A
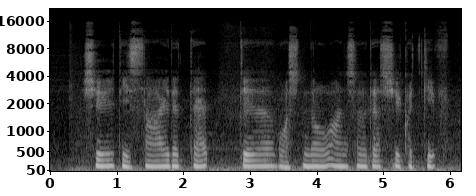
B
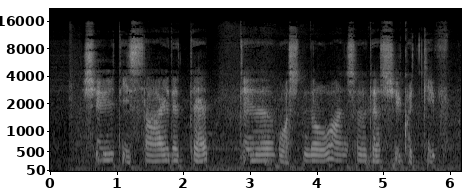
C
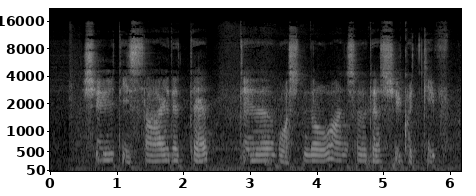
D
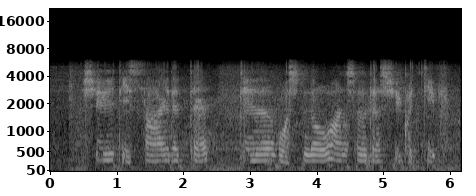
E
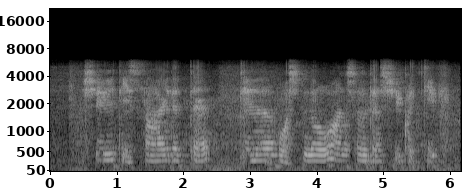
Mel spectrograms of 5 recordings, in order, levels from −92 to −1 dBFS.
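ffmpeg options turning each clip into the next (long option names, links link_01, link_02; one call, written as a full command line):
ffmpeg -i in.wav -af "afftfilt=real='re*lt(hypot(re,im),0.0891)':imag='im*lt(hypot(re,im),0.0891)':win_size=1024:overlap=0.75,highpass=frequency=1100:poles=1,volume=5dB" out.wav
ffmpeg -i in.wav -af "flanger=delay=9.7:depth=5.3:regen=-88:speed=0.34:shape=sinusoidal,volume=4.5dB" out.wav
ffmpeg -i in.wav -filter_complex "[0:a]acompressor=threshold=-42dB:ratio=3,aresample=11025,aeval=exprs='0.0355*sin(PI/2*2.24*val(0)/0.0355)':channel_layout=same,aresample=44100,asplit=4[link_01][link_02][link_03][link_04];[link_02]adelay=166,afreqshift=130,volume=-20.5dB[link_05];[link_03]adelay=332,afreqshift=260,volume=-29.6dB[link_06];[link_04]adelay=498,afreqshift=390,volume=-38.7dB[link_07];[link_01][link_05][link_06][link_07]amix=inputs=4:normalize=0,volume=-1dB" out.wav
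ffmpeg -i in.wav -filter_complex "[0:a]asplit=2[link_01][link_02];[link_02]adelay=36,volume=-6dB[link_03];[link_01][link_03]amix=inputs=2:normalize=0,volume=4dB" out.wav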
